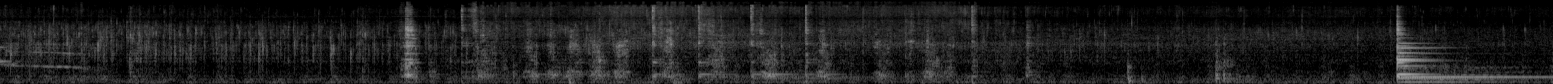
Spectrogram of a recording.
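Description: Onion and green chili are stir-fried in a pan just used for frying shrimp. A constant sizzle plays under repeated scraping stirs, with sharp utensil clanks around the fourth second and again near the fourteenth.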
